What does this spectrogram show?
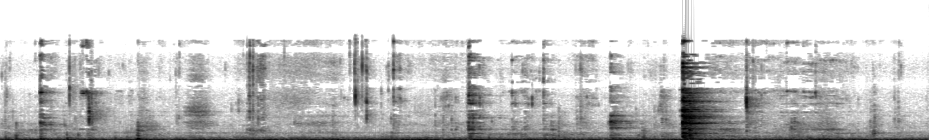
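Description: People chewing food, with small clicks and scrapes of forks on plates. One louder fork clink comes about five seconds in, over a faint steady low hum.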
